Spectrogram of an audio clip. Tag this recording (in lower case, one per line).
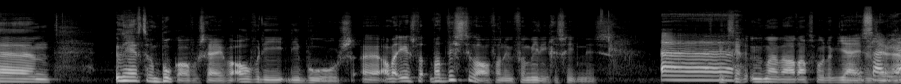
speech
